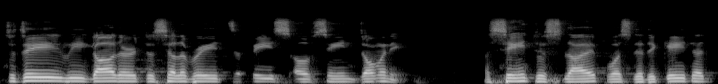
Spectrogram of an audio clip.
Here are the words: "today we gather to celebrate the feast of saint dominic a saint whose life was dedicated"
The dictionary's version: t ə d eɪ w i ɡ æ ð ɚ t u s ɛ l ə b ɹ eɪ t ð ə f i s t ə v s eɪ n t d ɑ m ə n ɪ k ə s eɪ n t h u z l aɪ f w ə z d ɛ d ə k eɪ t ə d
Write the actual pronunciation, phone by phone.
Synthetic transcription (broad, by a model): t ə d eɪ w i ɡ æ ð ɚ t u s ɛ l ə b ɹ eɪ t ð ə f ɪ s ə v s eɪ n t d ɑ m ə n ɪ k ə s eɪ n t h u s l aɪ f w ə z d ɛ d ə k eɪ t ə d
